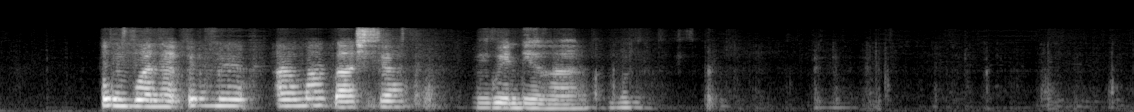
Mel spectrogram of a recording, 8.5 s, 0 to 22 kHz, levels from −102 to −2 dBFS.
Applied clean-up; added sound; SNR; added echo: neural mask model DeepFilterNet 3.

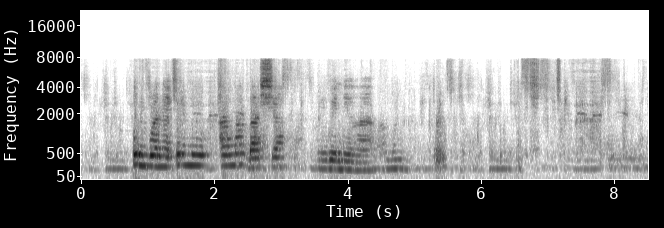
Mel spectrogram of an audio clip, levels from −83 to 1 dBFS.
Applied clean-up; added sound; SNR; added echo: neural separator model SepFormer DNS4.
